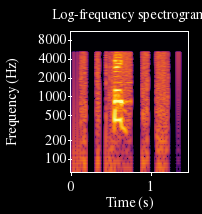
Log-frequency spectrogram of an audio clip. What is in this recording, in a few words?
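"buk1", Cantonese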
